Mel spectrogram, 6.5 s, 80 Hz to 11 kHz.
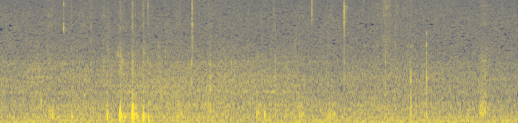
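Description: Faint scratches and ticks of a Zebra V-301 fountain pen's fine hooded nib making short strokes on paper, with a couple of sharper taps about a second and a half in. The nib is hard-starting and being coaxed to get the ink flowing.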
